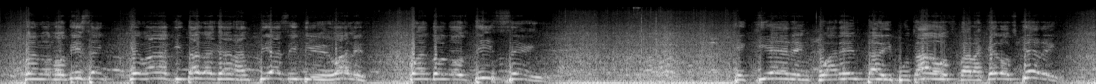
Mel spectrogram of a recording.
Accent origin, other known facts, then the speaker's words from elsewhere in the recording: Costa Rica; no lloremos mañana lo que no hemos sabido defender como personas, como costarricenses.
